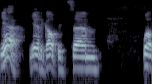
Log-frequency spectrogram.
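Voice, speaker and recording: The speaker is a man with a slight English accent. His pitch is fairly high. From England. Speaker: author. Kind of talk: interview.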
